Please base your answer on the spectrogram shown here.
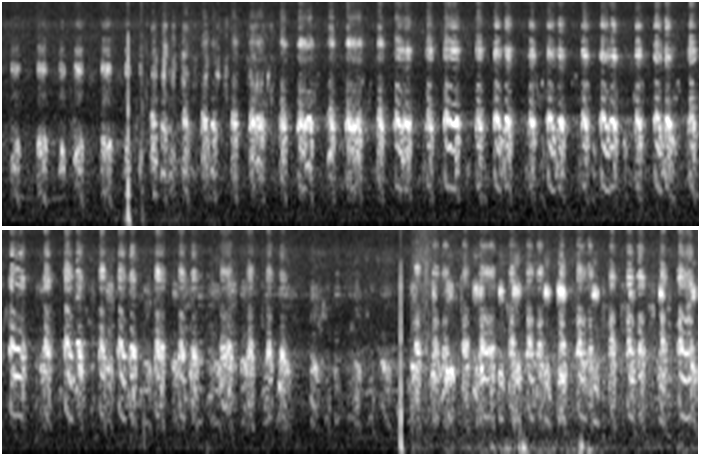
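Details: Female chukar partridge delivering a long, continuous series of rapid, harsh chuk notes, around two and a half per second, with two sharp clicks along the way.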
